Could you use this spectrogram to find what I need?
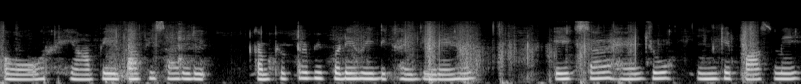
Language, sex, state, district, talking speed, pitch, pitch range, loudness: Hindi, female, Rajasthan, Bikaner, 155 wpm, 255 Hz, 245-265 Hz, -15 LUFS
